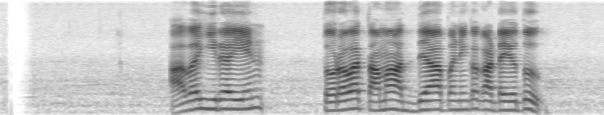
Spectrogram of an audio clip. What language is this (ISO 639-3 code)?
sin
